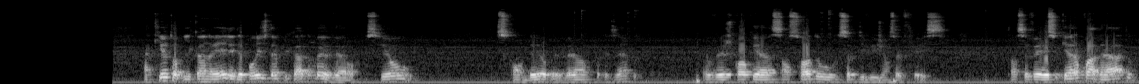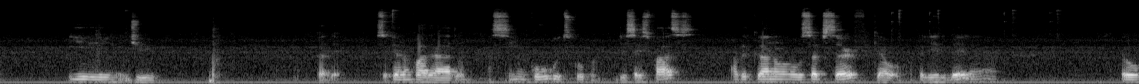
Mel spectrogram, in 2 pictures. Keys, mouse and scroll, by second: 0.5 middle click, 0.5-0.9 scroll down 1, 6.8-8.7 drag, 9.3-10.6 drag, 10.9-12.3 middle drag, 16.4-17.8 drag, 17.6-19.1 middle drag, 21.5-22.7 drag.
